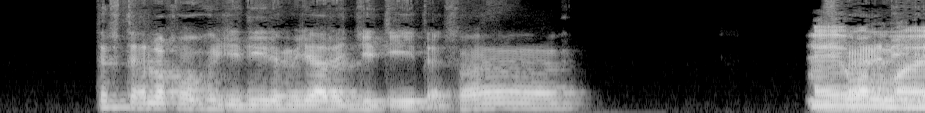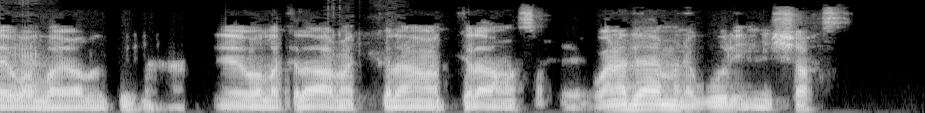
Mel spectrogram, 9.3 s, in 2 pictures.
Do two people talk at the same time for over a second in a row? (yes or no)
no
